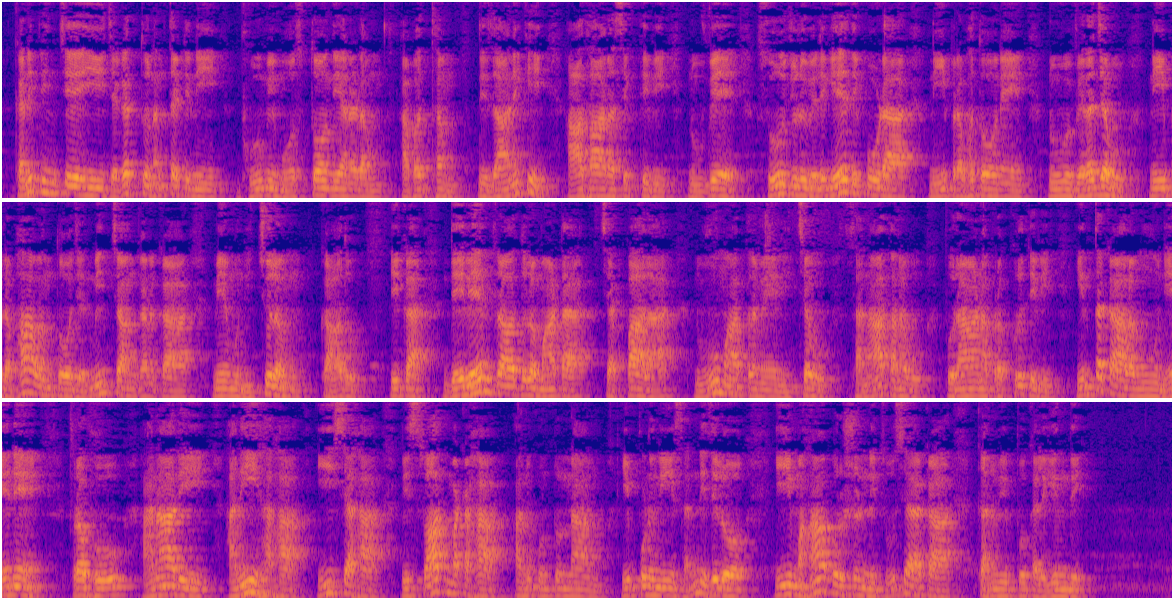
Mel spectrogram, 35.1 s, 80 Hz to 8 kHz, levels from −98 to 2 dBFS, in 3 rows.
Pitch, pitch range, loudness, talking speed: 110 Hz, 100-120 Hz, -29 LUFS, 85 wpm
